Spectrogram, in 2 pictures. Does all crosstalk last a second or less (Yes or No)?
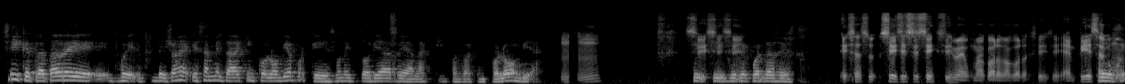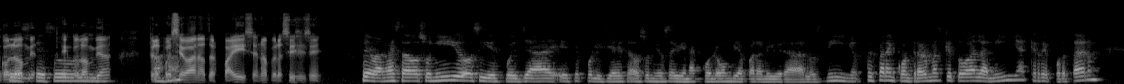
No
